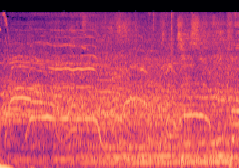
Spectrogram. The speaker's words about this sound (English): All right, I've got two audio gems to play for you tonight, my friends. The first one is a very happy crowd.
